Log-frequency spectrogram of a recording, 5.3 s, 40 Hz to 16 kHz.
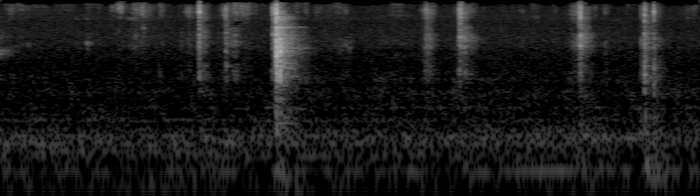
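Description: Near silence broken by a few faint, short clicks from a Glock 19X pistol and its rail-mounted light and laser being handled, the clearest about two seconds in.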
